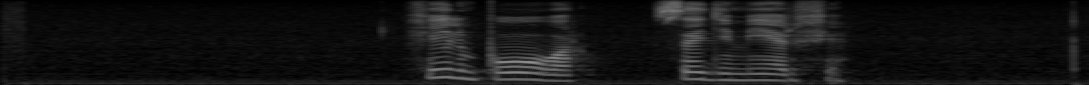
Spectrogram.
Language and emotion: Russian, neutral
